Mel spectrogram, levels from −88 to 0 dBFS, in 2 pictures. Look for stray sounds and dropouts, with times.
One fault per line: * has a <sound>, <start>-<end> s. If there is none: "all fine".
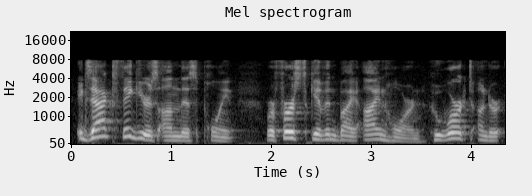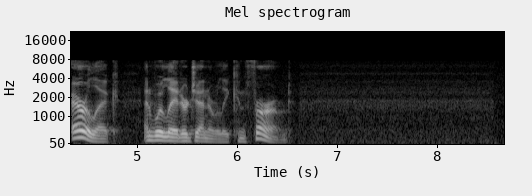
all fine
